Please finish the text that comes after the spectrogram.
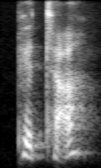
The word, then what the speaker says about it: pitta: And that pitta person can be pronounced pitta.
